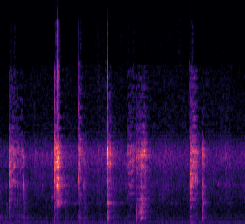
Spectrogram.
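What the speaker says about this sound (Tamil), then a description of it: "இந்த அளவுக்கு உப்பு போட்டு நம்ம வதக்கிக்கலாம்." Vegetables with salt being stirred in a pan over low heat, a spoon scraping and clinking against the metal in irregular strokes, close and fairly loud, with no talking.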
